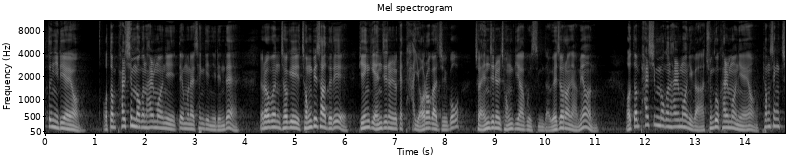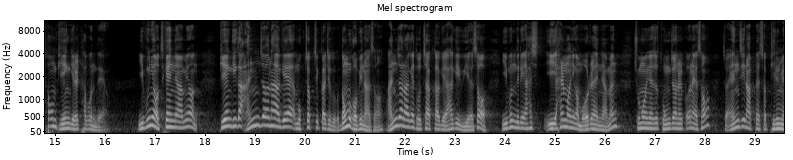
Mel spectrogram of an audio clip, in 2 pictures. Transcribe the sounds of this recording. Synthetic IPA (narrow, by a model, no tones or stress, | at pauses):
t͈ʌniɾie̞jo̰ | ʌt͈ʌnpʰaɭɕ͈imːʌɡɯnhaɭmʌɲit͈e̞mune̞sʰe̞ŋɡiniɾinde̞ | jʌɾʌbɯnt͡ɕʌɡit͡ɕʌŋbisʰadɯɾipiɦe̞ŋɡiend͡ʑinɯɭiɾʌkʰe̞tḁjʌɾʌɡad͡ʑiɡo | t͡ɕʌe̞nd͡ʑinɯɭt͡ɕʌŋbiɦaɡois͈ɯmɲida̰we̞d͡ʑʌɾʌɲa̰mjʌn | ʌt͈ʌnpʰaɭɕ͈imːʌɡɯnhaɭmʌɲiɡa̰t͡ɕuŋɡuk̚haɭmʌɲie̞jo̰pʰjʌŋsʰe̞ŋt͡ɕʰʌɯmpiɦe̞ŋɡiɾɯɭtʰabonde̞̰jo̰ | ibuɲiʌt͈ʰʌ̥kʰeɦeɲamjʌn | piɦe̞ŋɡiɡaʔa̰nd͡ʑʌnɦaɡe̞mok̚t͡ɕ͈ʌk̚t͡ɕ͈ik͈ad͡ʑido̰nʌmukʌbina̰sʰʌ̰a̰nd͡ʑʌnɦaɡe̞tot͡ɕʰakʰaɡe̞ɦaɡiɥiɦe̞sʰʌ | ibundɯɾiɦaɕʰihaɭmʌɲiɡamʌɾɯɭhe̞ɲɲamjʌn | t͡ɕumʌɲiesʰʌtoŋd͡ʑʌnɯɭk͈ɯnɦe̞sʰʌ | t͡ɕʌme̞nd͡ʑinapʰe̞sʰʌpiɭmj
